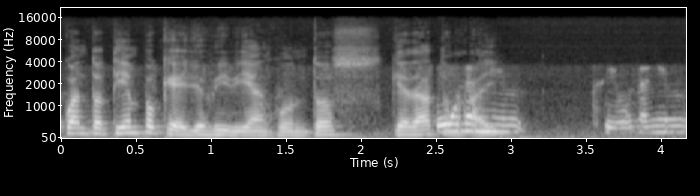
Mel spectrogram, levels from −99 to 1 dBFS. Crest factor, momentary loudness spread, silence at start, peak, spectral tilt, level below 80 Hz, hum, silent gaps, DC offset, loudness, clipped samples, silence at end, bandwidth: 16 dB; 11 LU; 0 s; -2 dBFS; -7 dB/octave; -44 dBFS; none; none; under 0.1%; -18 LUFS; under 0.1%; 0 s; 14.5 kHz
